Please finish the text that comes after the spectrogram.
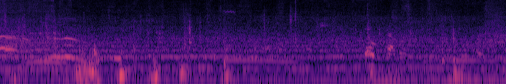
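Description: A swarm of bees buzzes steadily after being shaken from a branch, with a dense drone and occasional louder passes of individual insects close by, outdoors and without speech.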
